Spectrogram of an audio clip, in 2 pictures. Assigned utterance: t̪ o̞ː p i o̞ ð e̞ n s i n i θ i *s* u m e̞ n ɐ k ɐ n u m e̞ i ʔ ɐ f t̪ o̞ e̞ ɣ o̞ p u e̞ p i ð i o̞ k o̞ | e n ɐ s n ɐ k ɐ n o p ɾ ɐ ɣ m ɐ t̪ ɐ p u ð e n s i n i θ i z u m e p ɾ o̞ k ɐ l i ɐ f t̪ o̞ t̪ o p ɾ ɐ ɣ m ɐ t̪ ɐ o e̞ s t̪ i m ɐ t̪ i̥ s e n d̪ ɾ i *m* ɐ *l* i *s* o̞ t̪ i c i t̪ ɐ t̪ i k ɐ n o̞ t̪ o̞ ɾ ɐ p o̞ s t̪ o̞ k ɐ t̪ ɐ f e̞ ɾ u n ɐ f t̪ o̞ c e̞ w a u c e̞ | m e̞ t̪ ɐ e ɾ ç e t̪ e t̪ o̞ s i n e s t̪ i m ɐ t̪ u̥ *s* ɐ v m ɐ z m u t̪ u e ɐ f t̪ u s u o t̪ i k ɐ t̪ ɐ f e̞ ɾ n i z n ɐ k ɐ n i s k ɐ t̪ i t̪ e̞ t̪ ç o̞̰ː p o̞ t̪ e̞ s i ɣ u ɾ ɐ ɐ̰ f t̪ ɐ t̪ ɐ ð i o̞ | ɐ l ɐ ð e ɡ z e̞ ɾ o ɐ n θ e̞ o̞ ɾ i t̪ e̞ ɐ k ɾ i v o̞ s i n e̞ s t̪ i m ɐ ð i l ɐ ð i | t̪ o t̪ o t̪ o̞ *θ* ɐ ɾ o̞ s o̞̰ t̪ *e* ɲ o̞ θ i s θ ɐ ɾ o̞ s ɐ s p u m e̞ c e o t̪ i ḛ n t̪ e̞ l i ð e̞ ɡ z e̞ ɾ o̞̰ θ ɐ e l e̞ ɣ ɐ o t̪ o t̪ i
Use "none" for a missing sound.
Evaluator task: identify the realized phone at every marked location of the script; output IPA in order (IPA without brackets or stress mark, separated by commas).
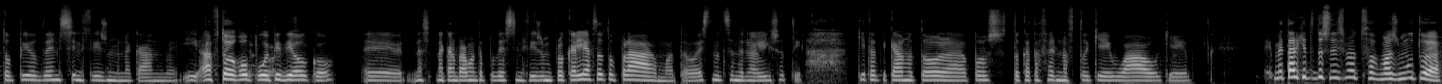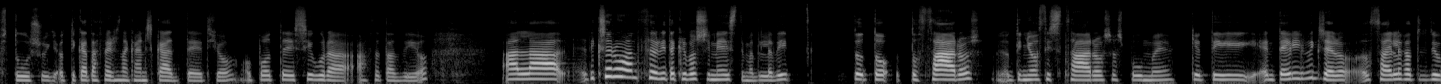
z, n, l, s, θ, θ, i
